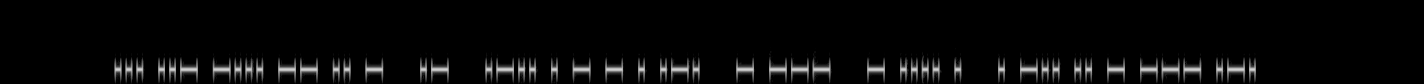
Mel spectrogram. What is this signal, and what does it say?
Morse code, heard as a keyed tone, about 22 wpm, 700 Hz. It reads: SUBMIT A LETTER TO THE EDITOR
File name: practice / 22wpm / Sets of 6 Words - 22wpm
